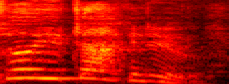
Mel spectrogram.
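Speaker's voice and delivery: high, questioning mock-wife voice; imitated wife. Wife catches husband talking in sleep, high imitated voice. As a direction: pitch it way up as a puzzled wife.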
